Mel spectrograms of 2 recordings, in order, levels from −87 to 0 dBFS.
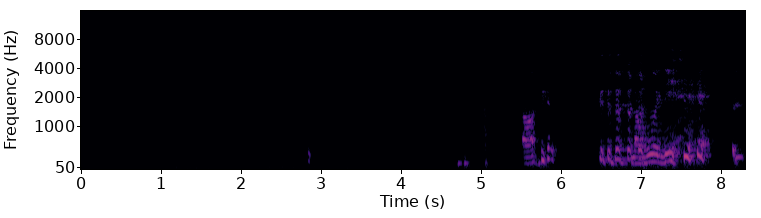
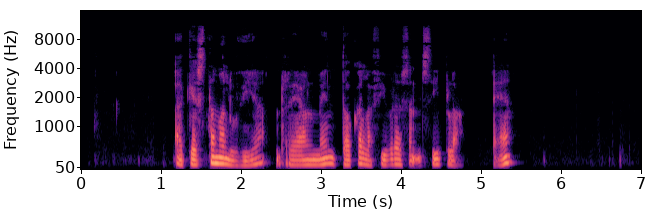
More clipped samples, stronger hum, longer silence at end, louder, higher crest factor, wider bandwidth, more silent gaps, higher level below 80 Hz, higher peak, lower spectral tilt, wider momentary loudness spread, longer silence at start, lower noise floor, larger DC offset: neither; neither; second, 0 s vs 1.6 s; second, -55 LUFS vs -27 LUFS; about the same, 20 dB vs 22 dB; about the same, 11 kHz vs 11 kHz; neither; second, under -90 dBFS vs -60 dBFS; second, -40 dBFS vs -6 dBFS; about the same, -7 dB/octave vs -8 dB/octave; about the same, 12 LU vs 12 LU; first, 2.85 s vs 1.2 s; first, under -90 dBFS vs -76 dBFS; neither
